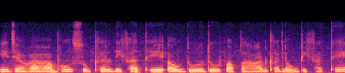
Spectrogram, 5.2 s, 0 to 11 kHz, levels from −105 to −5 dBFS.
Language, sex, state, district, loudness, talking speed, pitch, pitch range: Chhattisgarhi, female, Chhattisgarh, Rajnandgaon, -14 LUFS, 160 wpm, 255 Hz, 250-260 Hz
